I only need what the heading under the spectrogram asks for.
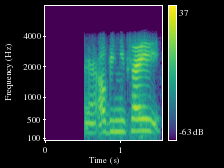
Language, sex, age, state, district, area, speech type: Bodo, female, 30-45, Assam, Baksa, rural, conversation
